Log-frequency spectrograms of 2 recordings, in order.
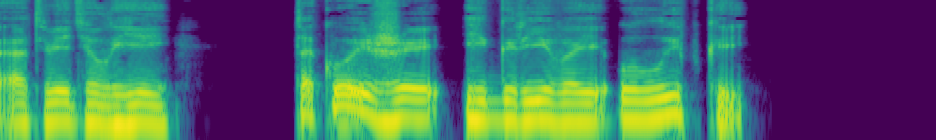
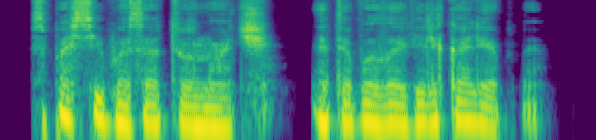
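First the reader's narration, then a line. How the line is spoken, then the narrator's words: Whisper in ear. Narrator (Russian): шепнула на ухо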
